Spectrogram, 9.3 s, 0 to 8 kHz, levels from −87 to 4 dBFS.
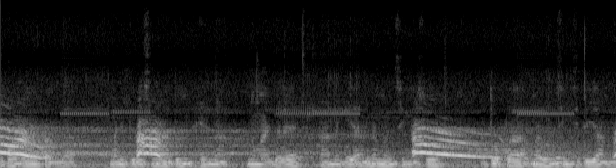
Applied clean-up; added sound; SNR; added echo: none; Dog; 0 dB; reverberation time 0.4 s.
